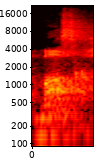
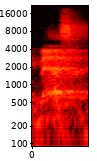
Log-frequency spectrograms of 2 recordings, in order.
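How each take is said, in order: First: It is said with a British accent. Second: It is said with an American accent.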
